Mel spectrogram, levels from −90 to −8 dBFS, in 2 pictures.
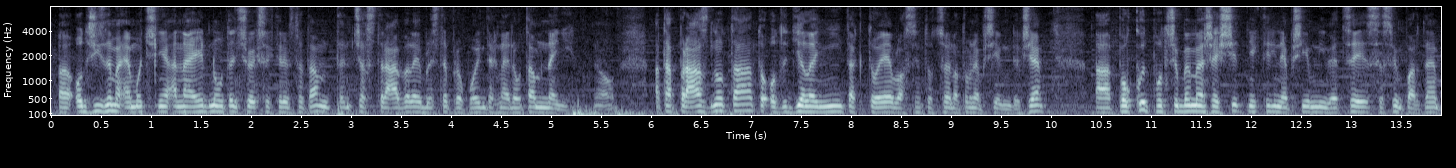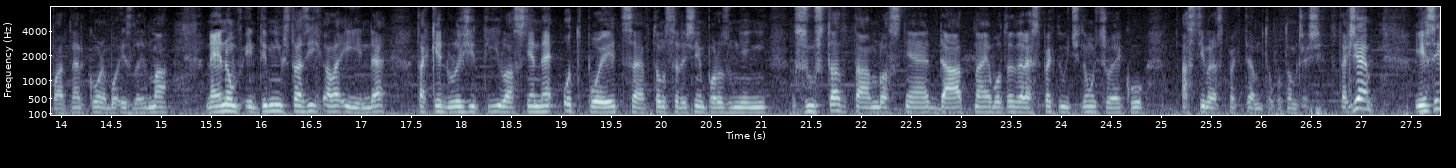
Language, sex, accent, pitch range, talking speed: Czech, male, native, 135-155 Hz, 190 wpm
